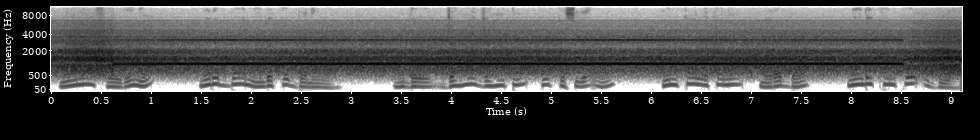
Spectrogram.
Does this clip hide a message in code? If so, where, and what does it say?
Yes: PSK63 (62.5 baud) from 0.6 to 8.5 s, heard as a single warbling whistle, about 1060 Hz, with radio static, a narrow filter and speech in Santali.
